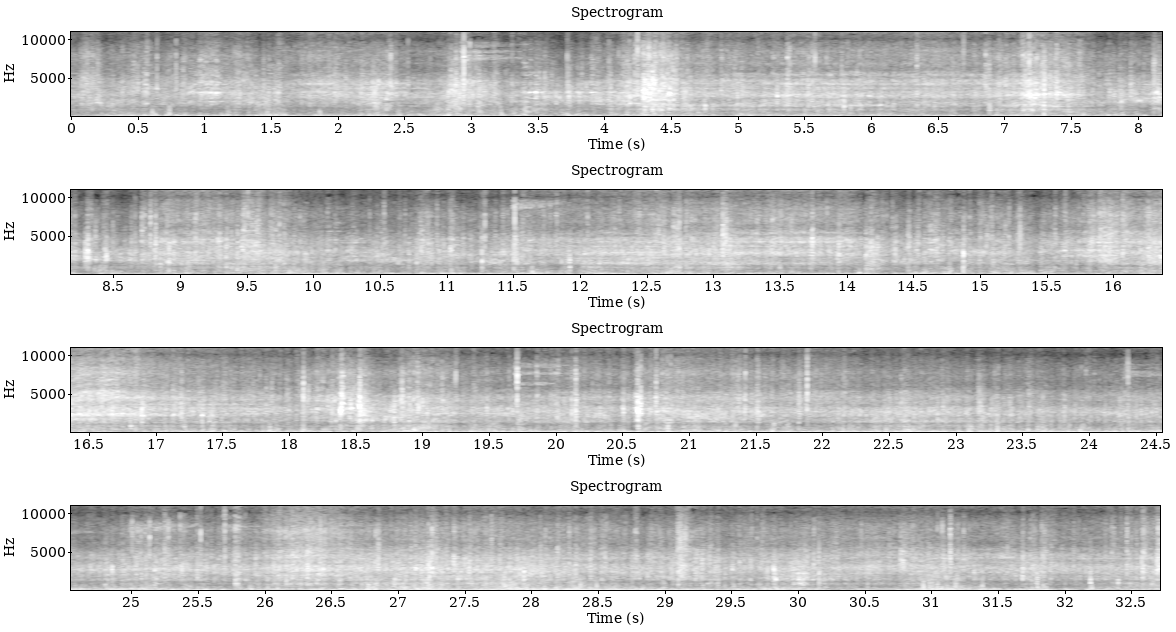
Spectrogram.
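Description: Wind noise buffeting the camera microphone while a mountain bike is ridden along a wooded trail, with short knocks and rattles from the bike going over bumps. It gets a little louder about two-thirds of the way through.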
